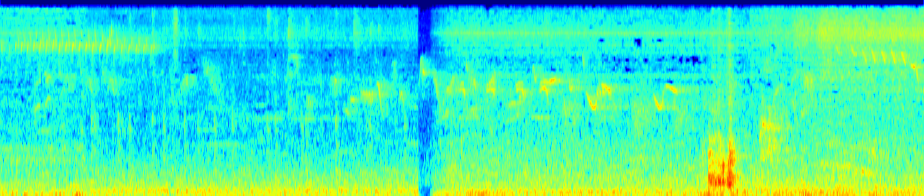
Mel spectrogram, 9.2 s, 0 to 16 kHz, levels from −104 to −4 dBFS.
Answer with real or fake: real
